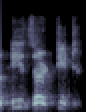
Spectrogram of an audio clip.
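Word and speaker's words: desert: हो गया कि उसको हमने पढ़ना है डै और इसको पढ़ना है डी। तो डिजर्टेड, डिजर्टेड, और इसी तरह आगे जो लफ्ज है उसको भी डी पढ़ना है, डिजर्ट, यानी उसमें भी आर को प्रोनाउंस नहीं करना, लेकिन उसमें भी DE को डी पढ़ना है, इसमें भी डी पढ़ना है 20 में, बट जो 19 वाला उसमें डै पढ़ना है। डेजर्ट, डिजर्टेड और डिजर्ट।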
